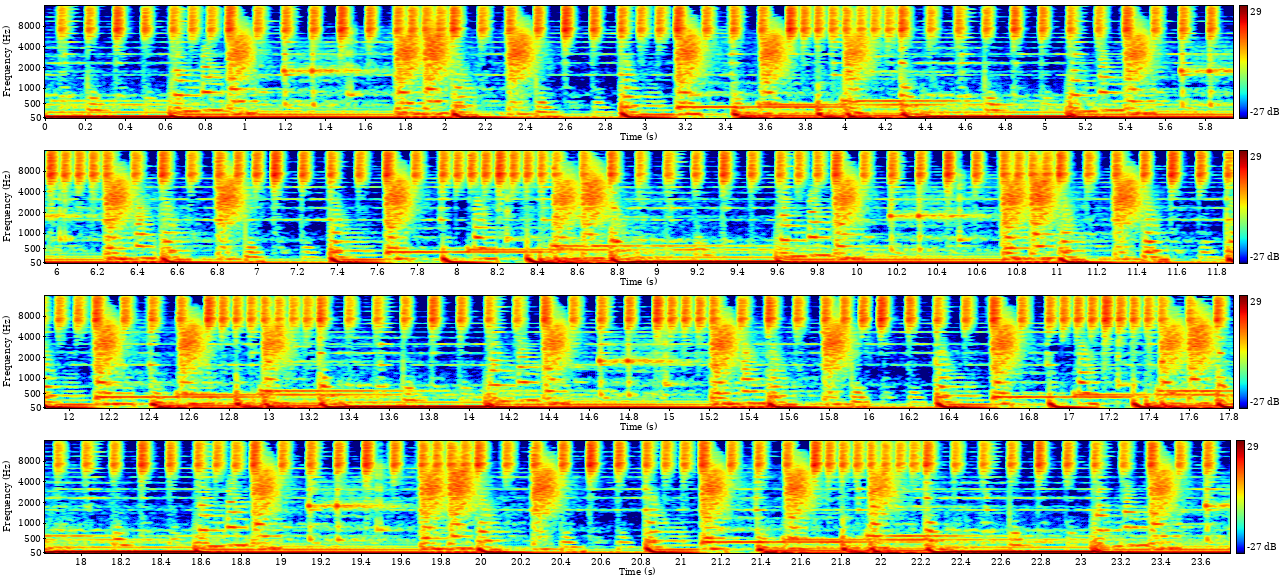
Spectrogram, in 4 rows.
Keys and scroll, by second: 3.1 ctrl+t.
